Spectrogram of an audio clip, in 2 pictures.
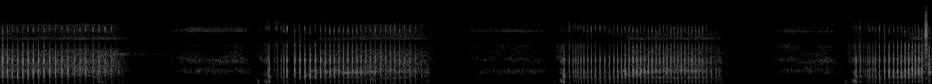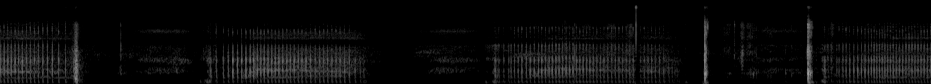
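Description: Loud, rough, rattling snores, one per breath, about 8 in under 20 seconds, with quiet gaps between them and a few sharp clicks.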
